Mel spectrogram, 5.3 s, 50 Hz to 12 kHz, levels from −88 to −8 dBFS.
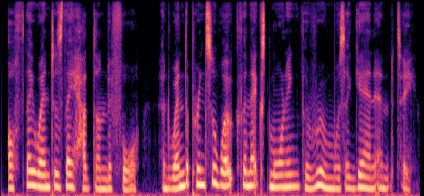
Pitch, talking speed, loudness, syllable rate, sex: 205 Hz, 240 wpm, -17 LUFS, 6.1 syllables/s, female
